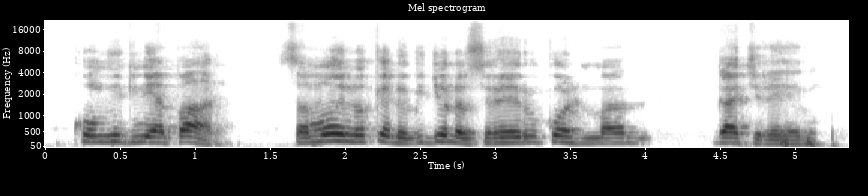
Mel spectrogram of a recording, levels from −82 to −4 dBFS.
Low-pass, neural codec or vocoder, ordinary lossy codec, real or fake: none; codec, 44.1 kHz, 2.6 kbps, SNAC; none; fake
